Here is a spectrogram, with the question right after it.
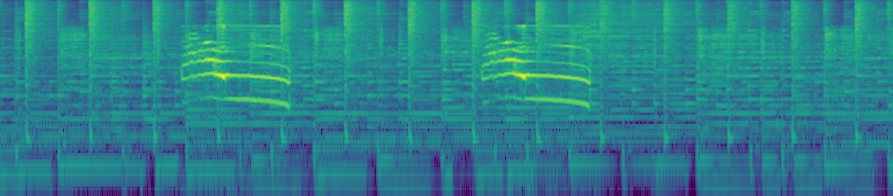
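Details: Domestic cat meowing twice, each a drawn-out falling meow about three seconds apart, over steady backing music with percussive beats.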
